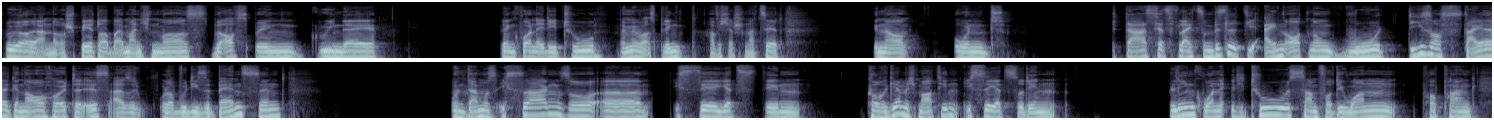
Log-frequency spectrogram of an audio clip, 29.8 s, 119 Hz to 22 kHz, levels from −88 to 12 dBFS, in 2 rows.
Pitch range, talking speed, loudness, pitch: 105-125 Hz, 145 wpm, -20 LUFS, 115 Hz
